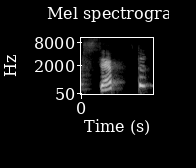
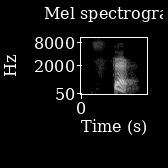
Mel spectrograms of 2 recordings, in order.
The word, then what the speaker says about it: sept: pronounced as joe sees in number 7 p will be silent so the pronunciation will be not sept it is set next is width because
